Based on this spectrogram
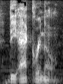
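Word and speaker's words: diakrino (διακρίνω): Discerning comes from a Greek word that's pronounced diakrino. Mm-hmm.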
